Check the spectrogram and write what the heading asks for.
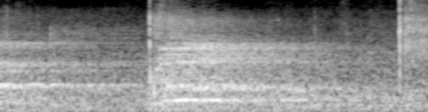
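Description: Short, sharp shouts (kihap) from taekwondo competitors performing a poomsae: the tail of one shout, then a second loud shout about three-quarters of a second in that fades over about a second, echoing in a large hall. A light snap comes near the end.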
